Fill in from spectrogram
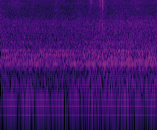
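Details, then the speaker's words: Italianinha soft-serve ice cream machine, previously motor only humming without starting, after repair: left production side switched on, compressor starts and runs with steady low hum and clear mid tone, beginning to chill normally. "vou ligar aqui na parte de produção esquerda olha aqui galera ó ó até partiu compressor já ó tá vendo aqui se partiu compressor"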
